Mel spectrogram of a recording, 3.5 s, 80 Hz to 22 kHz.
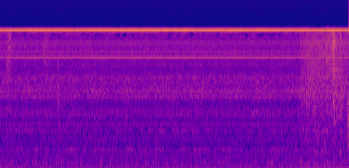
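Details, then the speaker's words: GE 810 vintage tube TV powered up during restoration with the horizontal output tube reinstalled; constant very high-pitched whine from the horizontal output (flyback) transformer singing over a quiet room. "I can hear that horizontal output Transformer really singing you can probably hear it too"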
